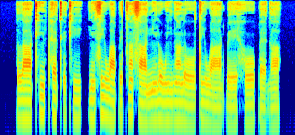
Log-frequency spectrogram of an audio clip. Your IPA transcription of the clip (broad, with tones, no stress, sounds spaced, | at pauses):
l aː˨ kʰ ĩ˦ pʰ ɛ˦ kʼ ɪ˦ kʰ i˦ | ɾ ĩ˨ s i˦˨ w a˨ p ɪ˨ t͡s ã˦ s aː˨ ɲ ĩ˨˦ ɾ ʊ˦˨ w ĩ˦ ɡ ã˦ l oː˨ t i˦˨ w aː˨ k͡p eː˨ h oː˦ p ɛ˨ ɡ a˦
